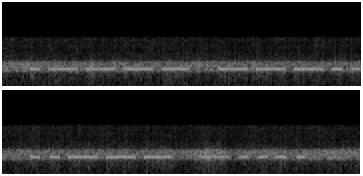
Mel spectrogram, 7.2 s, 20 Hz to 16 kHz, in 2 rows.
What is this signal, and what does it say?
Morse code, heard as a keyed tone, about 13 wpm, 670 Hz, with noise. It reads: 1826
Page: In the afternoon at 1130z TR0A/BCN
